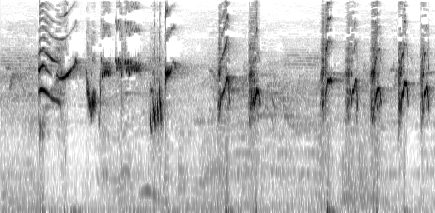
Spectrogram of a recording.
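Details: Oriental magpie-robin (kacer) song used as a lure to provoke another bird into singing: loud varied whistled phrases with sliding notes and sharp clicking chips in bursts.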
